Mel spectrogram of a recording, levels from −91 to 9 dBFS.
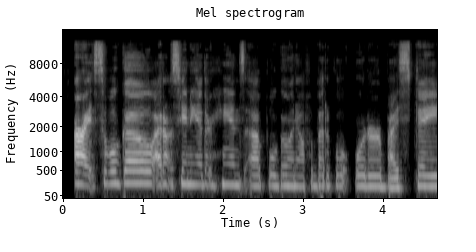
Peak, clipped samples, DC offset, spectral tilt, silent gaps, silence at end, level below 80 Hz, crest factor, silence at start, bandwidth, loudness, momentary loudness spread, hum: -6 dBFS; under 0.1%; under 0.1%; -3 dB/octave; none; 0 s; -72 dBFS; 22 dB; 0.15 s; 13 kHz; -28 LUFS; 16 LU; none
